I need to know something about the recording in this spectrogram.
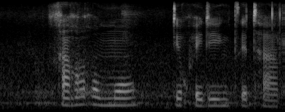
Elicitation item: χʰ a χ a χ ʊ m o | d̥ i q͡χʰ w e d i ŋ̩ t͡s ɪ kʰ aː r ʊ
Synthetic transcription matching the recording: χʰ a χ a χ ʊ m o | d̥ i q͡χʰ w e d i ŋ̩ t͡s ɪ tʰ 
